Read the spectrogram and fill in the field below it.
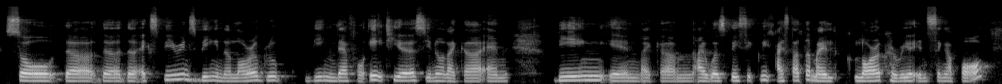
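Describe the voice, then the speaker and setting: Low, creaky and mellow, the woman's voice holds a steady tone at a moderate pace. She's a Malaysian business consultant being interviewed as a guest, and her answers come out hesitant and packed with "um" and "you know, like."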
